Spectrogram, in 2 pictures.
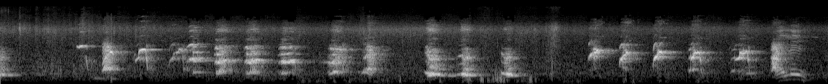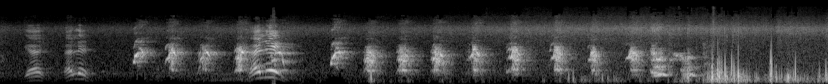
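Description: Chickens cackle loudly and repeatedly nearby.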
